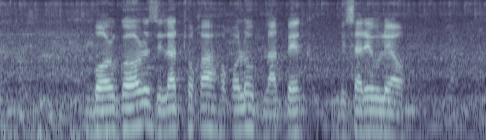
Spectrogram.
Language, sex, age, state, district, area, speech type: Assamese, male, 18-30, Assam, Nalbari, rural, read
